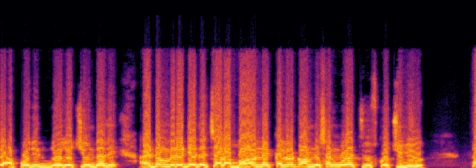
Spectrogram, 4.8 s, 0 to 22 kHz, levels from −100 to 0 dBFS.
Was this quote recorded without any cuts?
yes; 0 cuts

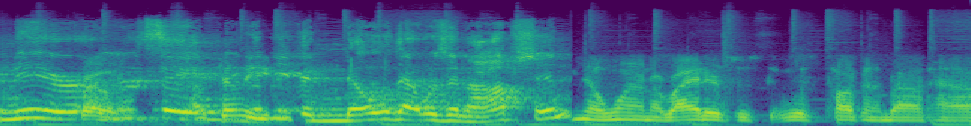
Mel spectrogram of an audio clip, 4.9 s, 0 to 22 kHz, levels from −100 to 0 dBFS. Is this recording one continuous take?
no; 1 cut; at 2.9 s

